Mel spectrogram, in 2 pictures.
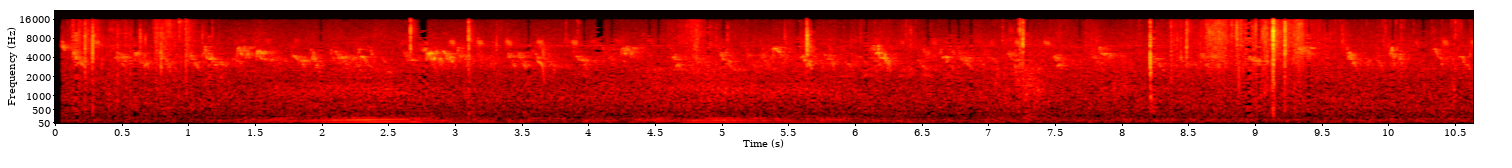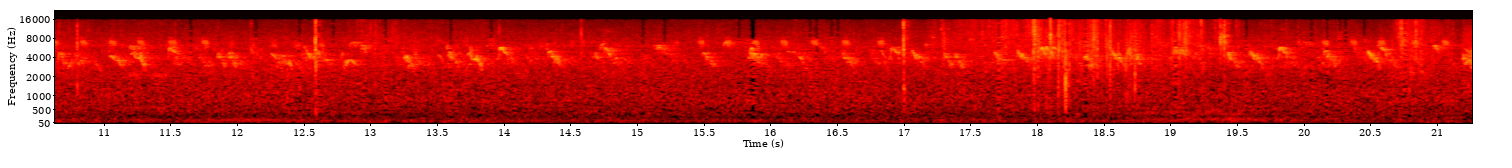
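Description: A small bird chirping over and over in quick short notes, with a couple of sharp snaps of willow branches being broken off by hand.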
